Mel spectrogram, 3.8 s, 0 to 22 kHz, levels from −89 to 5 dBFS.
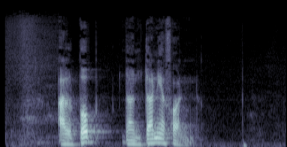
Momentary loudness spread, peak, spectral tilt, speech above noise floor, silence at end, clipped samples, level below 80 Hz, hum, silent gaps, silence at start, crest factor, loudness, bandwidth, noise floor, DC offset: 18 LU; -2 dBFS; -7.5 dB/octave; 41 dB; 0.55 s; under 0.1%; -50 dBFS; none; none; 0.35 s; 20 dB; -19 LUFS; 14 kHz; -59 dBFS; under 0.1%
